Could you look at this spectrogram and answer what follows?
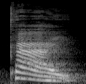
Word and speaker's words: cai: Cai, cai. Tem como eu dividir essa sílaba? Não, eu pronuncio cai. Fica uma sílaba só.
